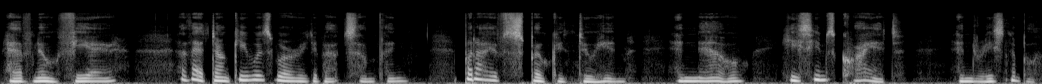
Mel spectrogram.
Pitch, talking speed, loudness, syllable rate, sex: 155 Hz, 125 wpm, -19 LUFS, 3.9 syllables/s, male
